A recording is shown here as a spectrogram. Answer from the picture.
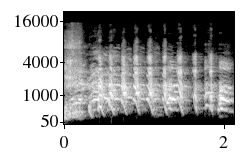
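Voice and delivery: loud high burst of laughter; big laugh. Real, not acted. Co-host laughs out loud at her own slip. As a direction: crack up at what she just admitted.

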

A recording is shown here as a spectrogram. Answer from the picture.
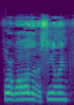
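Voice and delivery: high, very loud scornful question; crying out. A narrator's reading. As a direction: throw it out as an incredulous shout. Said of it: "cried Tackleton".

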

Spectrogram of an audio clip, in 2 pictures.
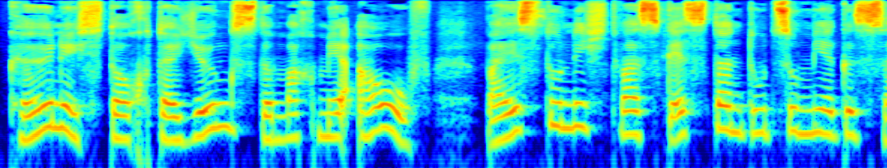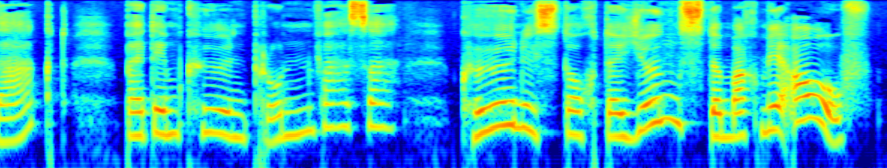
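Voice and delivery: loud, insistent frog call at the door. A narrator's reading. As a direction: demand to be let in, at full volume. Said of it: "klopfte es zum zweiten Mal und rief". (laut und fordernd rufender Frosch)

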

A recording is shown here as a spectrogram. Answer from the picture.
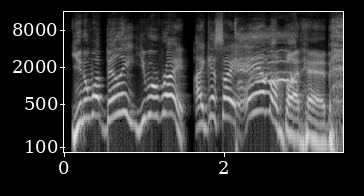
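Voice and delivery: high, earnest mock confession from the dad; hammed-up dad. Dad turns to Billy and admits he is right, high mock sincerity. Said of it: "his dad turns to him and says".

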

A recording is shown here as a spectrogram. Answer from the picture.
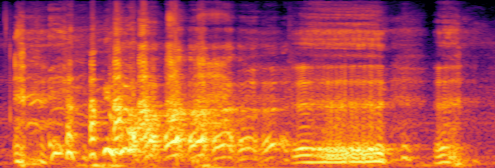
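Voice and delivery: long, loud, high laughing fit; loud high cackle that keeps going; uproarious real laugh. Real, not acted. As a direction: burst out laughing hard. Laughing at the video.

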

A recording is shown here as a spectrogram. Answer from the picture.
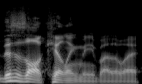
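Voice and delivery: normal talking voice

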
